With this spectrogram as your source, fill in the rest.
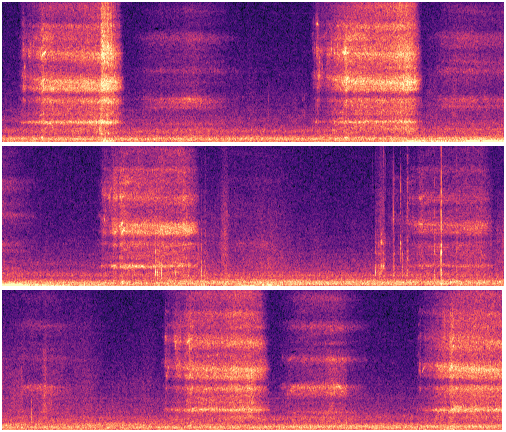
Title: my friend snoring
